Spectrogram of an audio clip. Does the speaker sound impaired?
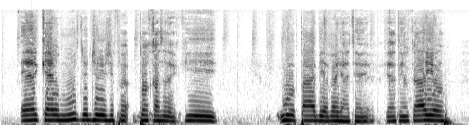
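Yes: Down syndrome; genetic, present from birth, recognized soon after birth; 18 years old, turning 19.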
